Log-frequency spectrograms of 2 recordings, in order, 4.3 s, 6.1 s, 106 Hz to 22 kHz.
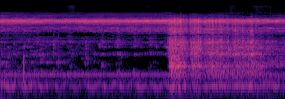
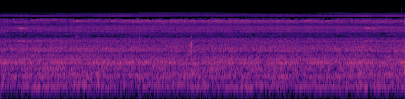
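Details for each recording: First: Worcester GB162 100 kW commercial gas boiler in service mode: steady high whine, then a harsh, uneven rattle builds halfway through from the fan; fan suspected, possibly the gas valve, not confirmed; fan rattle. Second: Worcester GB162 commercial gas boiler on service, after gas valve adjustment, switched to high fire: steady even burner roar and fan hiss with no pulsing or rumble; flue readings good, CO2 fine, CO under 100 ppm.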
